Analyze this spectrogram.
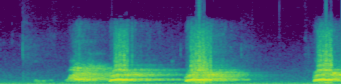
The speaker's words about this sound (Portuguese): O cachorro está se manifestando. É o meu cachorrinho.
